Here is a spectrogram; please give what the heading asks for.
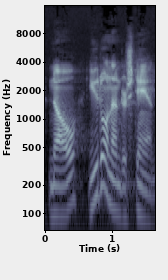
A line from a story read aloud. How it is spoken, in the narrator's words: Sherman said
